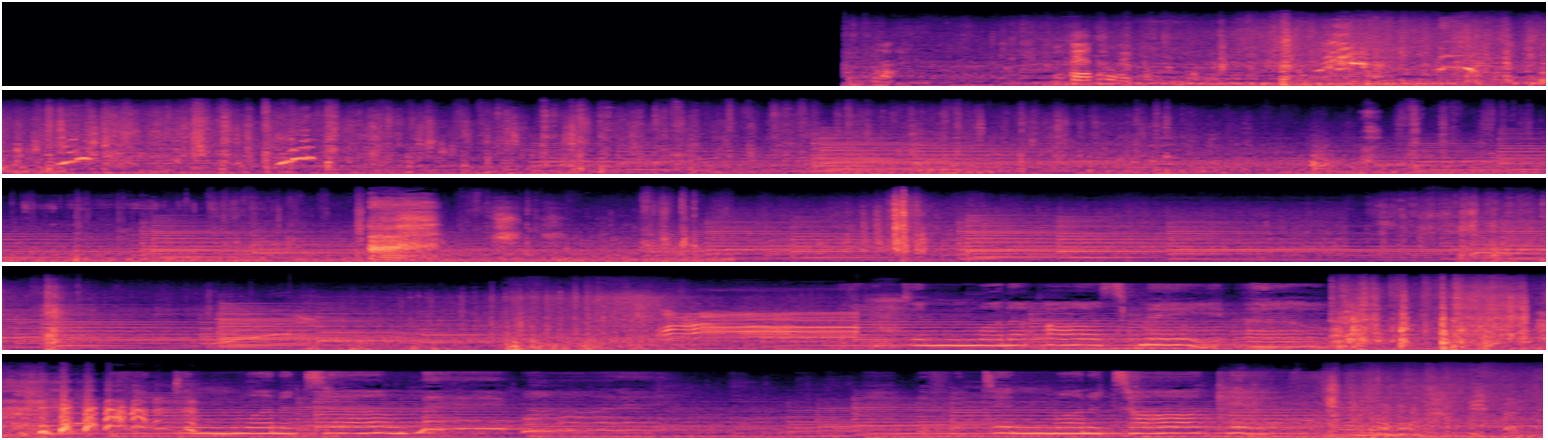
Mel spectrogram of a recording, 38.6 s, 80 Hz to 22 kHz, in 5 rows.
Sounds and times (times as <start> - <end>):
Speech: 5.3 - 5.8
Music: 6.0 - 38.5.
